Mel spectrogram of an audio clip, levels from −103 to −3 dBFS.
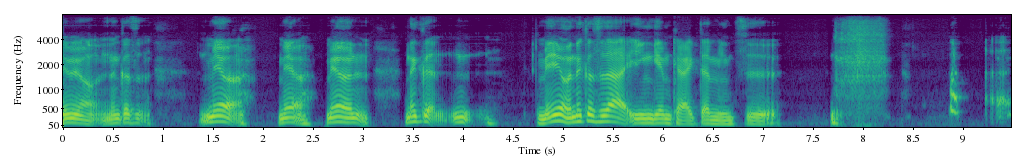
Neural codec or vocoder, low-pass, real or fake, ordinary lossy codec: codec, 16 kHz, 16 kbps, FunCodec, trained on LibriTTS, 50 frames a second; none; fake; none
